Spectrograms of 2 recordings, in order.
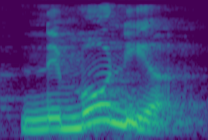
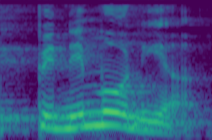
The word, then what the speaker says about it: pneumonia: Then you have pneumonia. P is not pronounced. We don't say pineimonia. We pronounce only the n.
